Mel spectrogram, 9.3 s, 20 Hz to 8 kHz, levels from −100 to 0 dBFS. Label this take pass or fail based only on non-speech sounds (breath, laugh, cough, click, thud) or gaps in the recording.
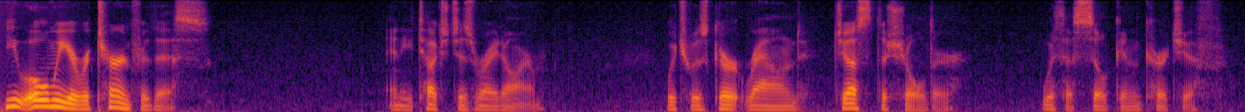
pass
